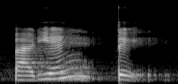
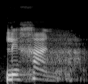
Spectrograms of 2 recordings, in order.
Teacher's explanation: En la segunda palabra, lejano, la sílaba tónica es ja. Notamos que en la sílaba rien existe una mayor duración que en la sílaba ja.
